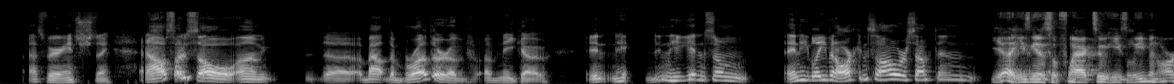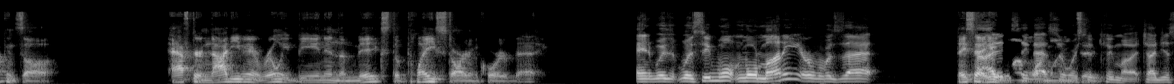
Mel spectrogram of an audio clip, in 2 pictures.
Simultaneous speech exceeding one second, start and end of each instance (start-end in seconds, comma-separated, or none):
21.5-22.8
